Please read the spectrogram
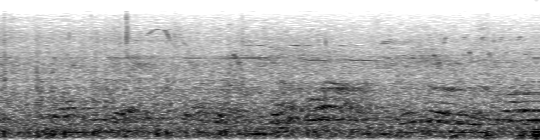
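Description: Hoofbeats of two Thoroughbreds galloping together on a dirt track, a quick, continuous drumming, with faint voices in the background.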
